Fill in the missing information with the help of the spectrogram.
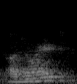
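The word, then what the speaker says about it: adjoint: लोग बोल सकते हैं, जब भी A और J के बीच में D आता है तो उसको हमेशा साइलेंट रखा जाता है। इसको एडजॉइंट ना पढ़ के एडजॉइंट पढ़ेंगे ना, D साइलेंट है तो अजॉइंट A बराबर, इसको हम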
